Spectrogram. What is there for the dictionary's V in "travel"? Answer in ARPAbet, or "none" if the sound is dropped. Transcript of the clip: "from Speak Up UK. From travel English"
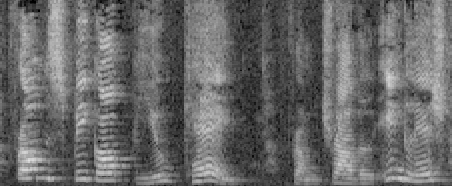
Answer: V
